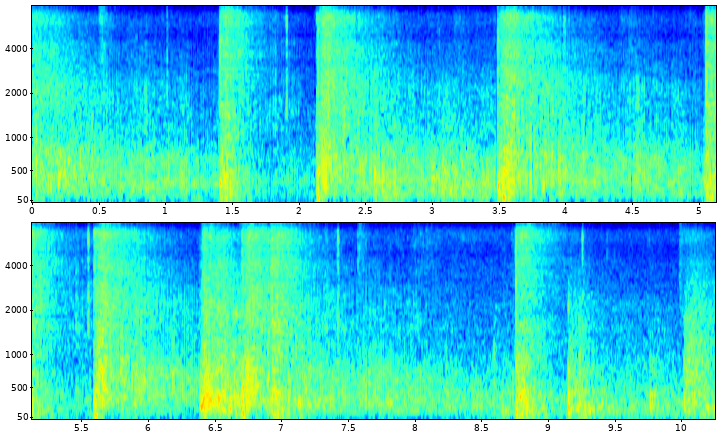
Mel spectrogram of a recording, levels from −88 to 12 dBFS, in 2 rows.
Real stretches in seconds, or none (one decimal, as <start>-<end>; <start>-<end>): 0.0-0.5; 3.0-3.4; 8.2-10.3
